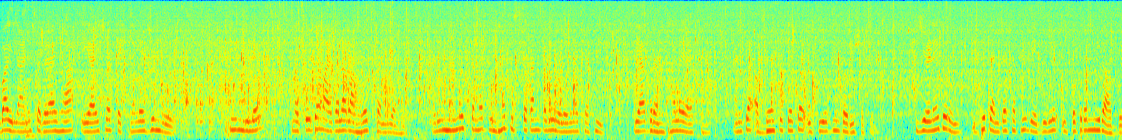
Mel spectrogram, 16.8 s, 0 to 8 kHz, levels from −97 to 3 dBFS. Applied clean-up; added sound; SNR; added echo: none; Frying (food); 2 dB; none.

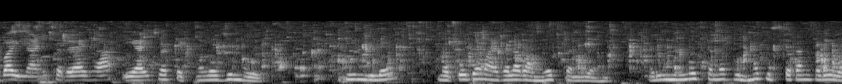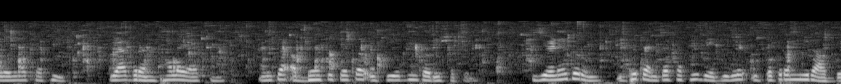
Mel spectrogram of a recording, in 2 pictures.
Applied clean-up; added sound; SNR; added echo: classical method log-MMSE.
